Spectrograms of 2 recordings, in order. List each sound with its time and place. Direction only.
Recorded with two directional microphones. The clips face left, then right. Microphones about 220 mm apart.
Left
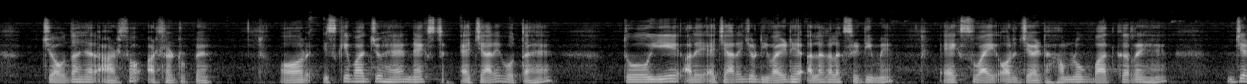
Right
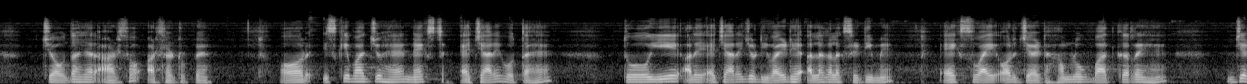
0.4 s speech: 35° right (ahead or behind)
